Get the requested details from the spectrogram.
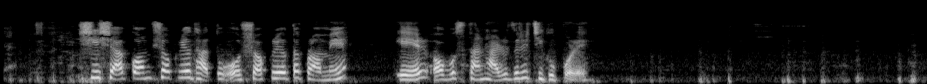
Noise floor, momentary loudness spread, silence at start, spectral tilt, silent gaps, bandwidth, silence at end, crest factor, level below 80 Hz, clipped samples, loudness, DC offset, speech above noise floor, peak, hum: -56 dBFS; 10 LU; 0.1 s; -4 dB/octave; none; 8 kHz; 0.1 s; 14 dB; -60 dBFS; under 0.1%; -14 LUFS; under 0.1%; 42 dB; -2 dBFS; none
